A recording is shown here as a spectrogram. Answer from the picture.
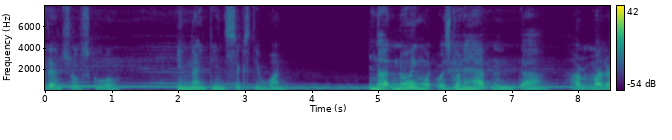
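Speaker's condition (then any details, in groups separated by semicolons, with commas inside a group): Cerebral palsy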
